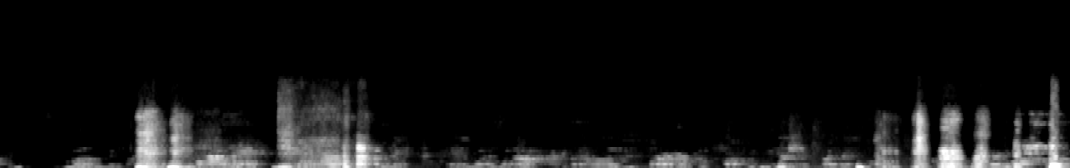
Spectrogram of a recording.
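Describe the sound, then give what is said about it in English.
Muffled, agitated voices trade sharp outbursts in the background, people arguing about a dog having been killed, with loud clipped bursts between stretches of quieter, indistinct back-and-forth talk. “Now it sounds like people are arguing about why'd you kill the dog in the background.”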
